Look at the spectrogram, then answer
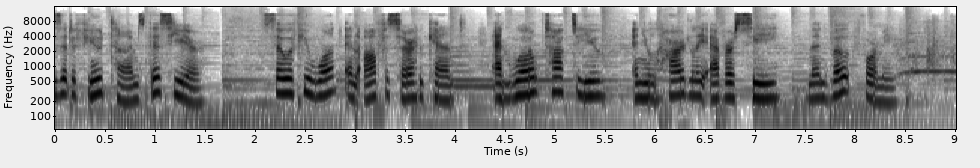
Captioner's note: applause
